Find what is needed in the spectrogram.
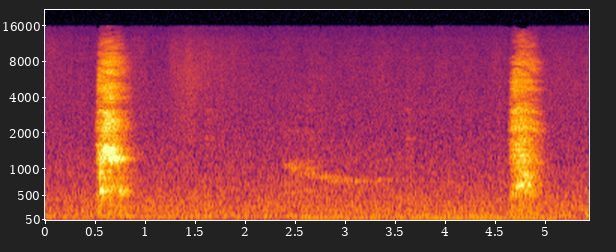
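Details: Dog with kennel cough at night: two short, harsh, forceful coughs about four seconds apart in a quiet room.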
